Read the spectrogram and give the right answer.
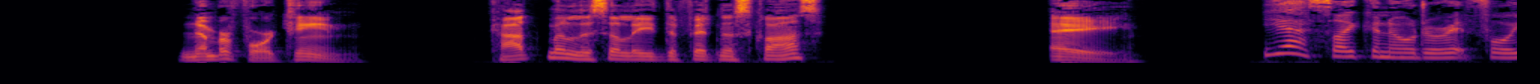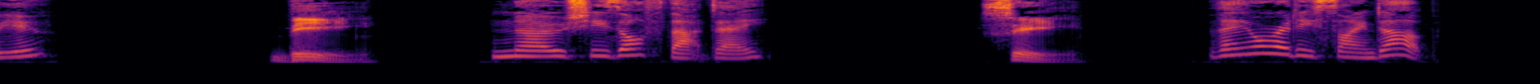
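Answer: B: No, she's off that day.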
